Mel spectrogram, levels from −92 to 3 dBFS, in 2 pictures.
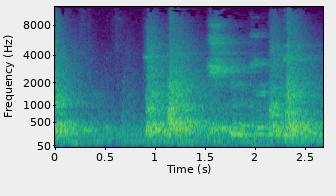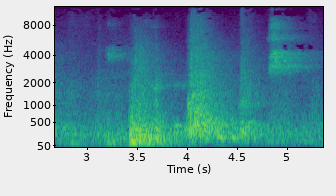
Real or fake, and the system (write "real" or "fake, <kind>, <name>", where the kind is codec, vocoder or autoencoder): real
